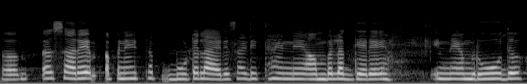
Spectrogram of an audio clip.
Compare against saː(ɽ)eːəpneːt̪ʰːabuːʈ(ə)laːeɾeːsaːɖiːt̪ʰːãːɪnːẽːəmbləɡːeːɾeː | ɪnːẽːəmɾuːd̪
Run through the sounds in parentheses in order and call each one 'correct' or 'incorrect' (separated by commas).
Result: incorrect, correct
